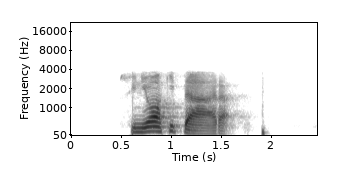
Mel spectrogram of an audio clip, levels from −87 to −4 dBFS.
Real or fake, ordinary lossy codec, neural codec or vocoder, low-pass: real; Opus, 32 kbps; none; 3.6 kHz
